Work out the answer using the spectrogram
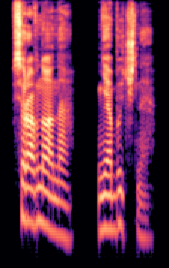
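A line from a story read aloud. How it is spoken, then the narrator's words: Sudden grumbling. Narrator (Russian): неожиданно разворчался Айвард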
